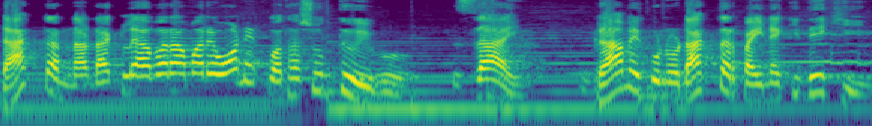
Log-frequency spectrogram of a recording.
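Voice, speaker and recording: An actor playing a naive, self-satisfied village farmer and husband in a cartoon, with a rural Bangladeshi Bengali accent. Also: male voice, high-pitched, lively intonation, a little fast, a bit bright, soft background music. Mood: fretful, naive. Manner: naive, earnest, boastful. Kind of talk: cartoon voice acting.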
